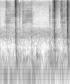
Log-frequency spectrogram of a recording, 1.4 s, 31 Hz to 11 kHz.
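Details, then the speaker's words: 2004-06 Pontiac GTO locked ignition: three sharp, dry, irregular clicks as the broken ignition lock cylinder is forced round with grips, since it cannot be turned by hand; cylinder broken inside, not engaging. "I can't, again, you can't do it by hand, it's basically broken, but if you listen, you can hear the clicks."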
